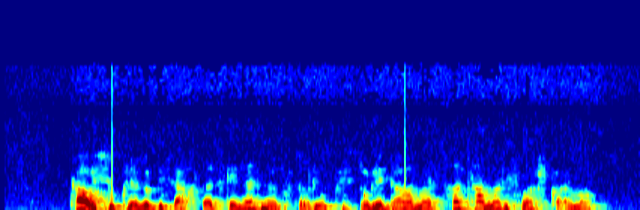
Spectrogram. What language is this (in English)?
Georgian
